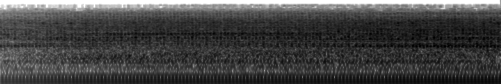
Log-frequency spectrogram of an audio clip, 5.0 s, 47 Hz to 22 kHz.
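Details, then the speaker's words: BMW N47 diesel at idle after replacing the worn engine cover mounts. Steady, even diesel clatter with the previous buzzing and rattle from the engine cover gone; pressing the cover no longer changes the sound: normal idle. "I mean it is a diesel engine so you have got to EXP some shake but yeah definitely seems to sound a lot better"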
